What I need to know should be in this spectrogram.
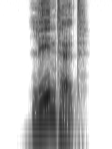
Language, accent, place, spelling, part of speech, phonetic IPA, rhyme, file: German, Germany, Berlin, lehntet, verb, [ˈleːntət], -eːntət, De-lehntet.ogg
- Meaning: inflection of lehnen: 1. second-person plural preterite 2. second-person plural subjunctive II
